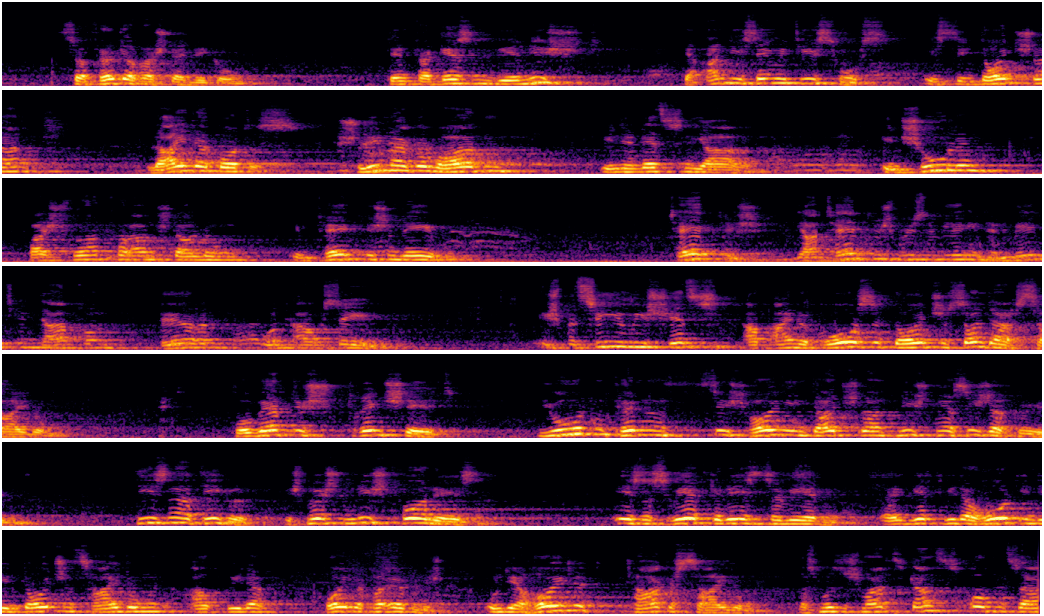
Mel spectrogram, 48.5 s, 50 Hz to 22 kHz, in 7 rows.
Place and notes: Brass band and speeches in front of the former synagoge to commemorate the progrom in 1938 that expelled the jews from the small town Bad Orb, this year with a reflection on the World War One. Part two.
Recorded with DR-44WL.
